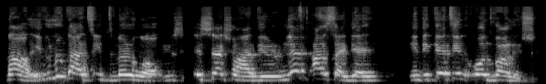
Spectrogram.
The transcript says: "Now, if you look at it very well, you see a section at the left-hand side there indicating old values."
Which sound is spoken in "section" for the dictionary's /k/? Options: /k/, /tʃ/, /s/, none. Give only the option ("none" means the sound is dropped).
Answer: /k/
